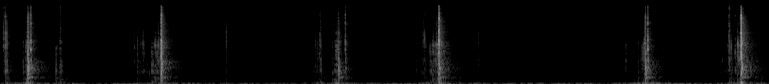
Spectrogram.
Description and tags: Lock on door
The lock on a door.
